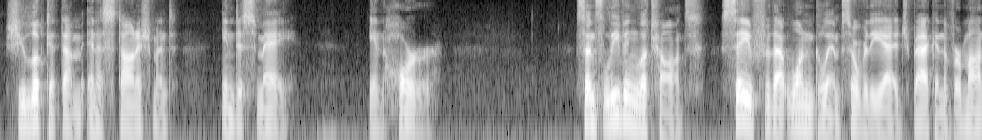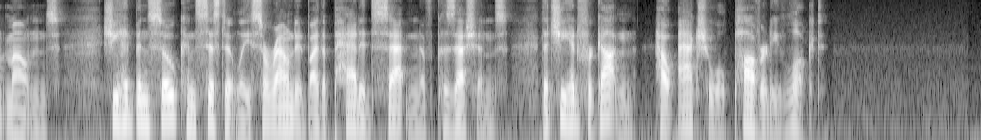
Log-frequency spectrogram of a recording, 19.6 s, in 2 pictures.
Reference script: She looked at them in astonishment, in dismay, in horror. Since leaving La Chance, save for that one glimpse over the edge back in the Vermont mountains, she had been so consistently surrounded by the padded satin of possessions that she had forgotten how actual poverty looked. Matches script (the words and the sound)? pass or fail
pass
